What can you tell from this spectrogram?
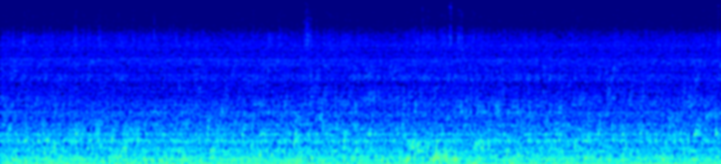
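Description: Steady low rumble of road and engine noise heard from inside the cabin of a car driving along a highway.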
